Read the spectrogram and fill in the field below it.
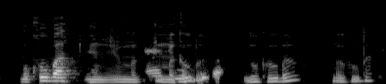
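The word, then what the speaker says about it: Mukuba: How you pronounce his name? Makuba.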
